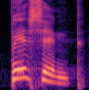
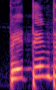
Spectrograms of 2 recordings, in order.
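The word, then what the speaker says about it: patient: देखो पेशेंट पेटेंट नहीं पेशेंट पेटेंट पेशेंट पेटेंट पेशेंट तो श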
